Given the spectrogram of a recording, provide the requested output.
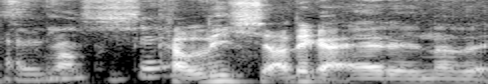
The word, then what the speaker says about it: Khayelitsha: It's a home to a lot of people, Khayelitsha, so yeah.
